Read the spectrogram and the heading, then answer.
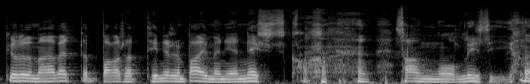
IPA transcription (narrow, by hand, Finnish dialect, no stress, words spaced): kylymæː ʋetːæ pɑːsɑthin niːrem pɑimenien niskhɑ̥ sɑŋːolːisiɑ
